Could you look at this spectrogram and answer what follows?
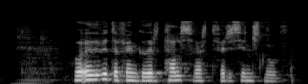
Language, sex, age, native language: Icelandic, female, 30-39, Icelandic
